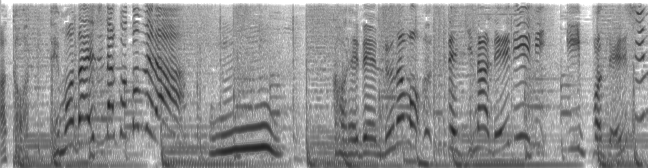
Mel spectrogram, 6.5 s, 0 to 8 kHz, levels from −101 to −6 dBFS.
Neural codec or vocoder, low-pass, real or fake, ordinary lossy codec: none; 7.2 kHz; real; none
